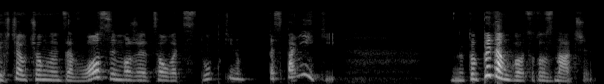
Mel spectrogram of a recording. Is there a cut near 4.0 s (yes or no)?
no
